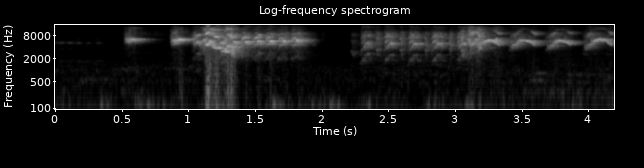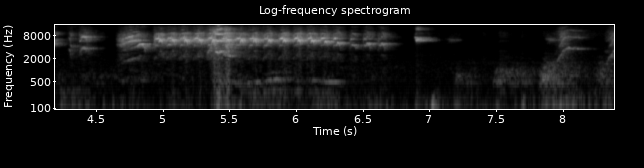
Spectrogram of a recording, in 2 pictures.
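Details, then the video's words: Sooty-headed bulbul in full continuous song, loaded with imitated Sampit woodpecker material and kept as a tutor for other cage birds; high, dense buzzy trills in long bursts, with sharp chips between and short silent gaps. "SOGON GACOR NGLEPER FULL MATERI PELATUK SAMPIT"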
